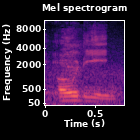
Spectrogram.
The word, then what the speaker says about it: Bodhi: Bodhi. Like you skip the H.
